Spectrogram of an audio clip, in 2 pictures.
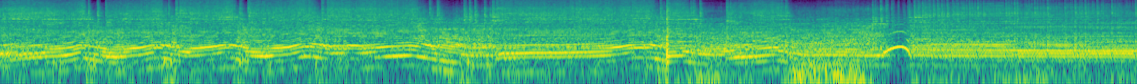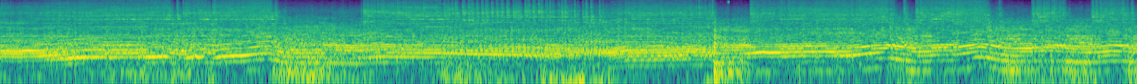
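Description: A Yamaha Banshee two-stroke engine revs hard up close, its pitch sweeping up and down in repeated throttle blips and sustained high-rpm wails, loud and continuous throughout.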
